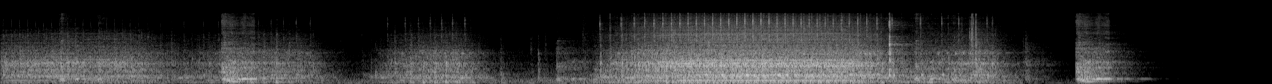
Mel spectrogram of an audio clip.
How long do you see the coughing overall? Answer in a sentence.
You can hear the coughing for 5 seconds altogether.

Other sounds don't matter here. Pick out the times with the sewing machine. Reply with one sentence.
The sewing machine can be heard from 0.0 to 10.2 s.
